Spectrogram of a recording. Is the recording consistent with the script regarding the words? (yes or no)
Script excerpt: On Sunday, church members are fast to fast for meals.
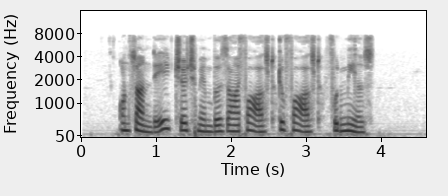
yes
